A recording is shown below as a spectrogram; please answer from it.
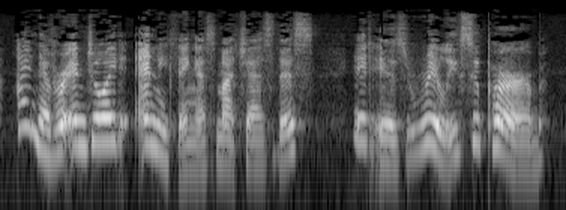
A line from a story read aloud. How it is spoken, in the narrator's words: cried Grandmamma two or three times over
